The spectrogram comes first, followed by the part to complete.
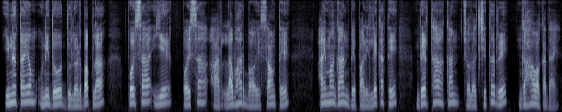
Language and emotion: Santali, neutral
